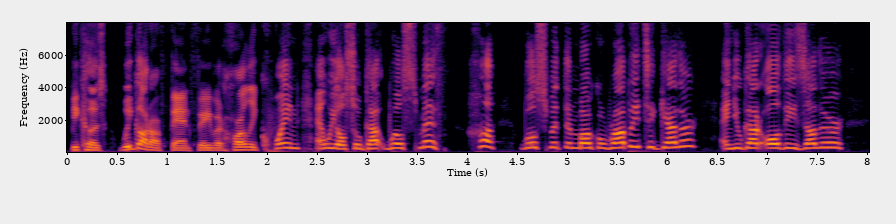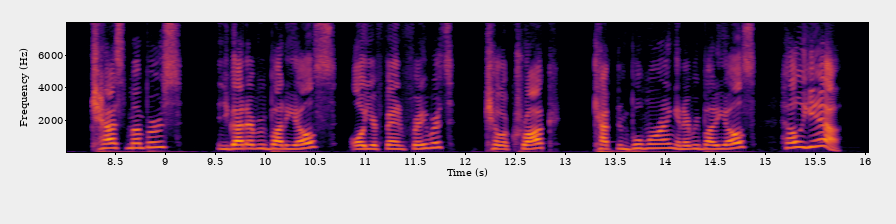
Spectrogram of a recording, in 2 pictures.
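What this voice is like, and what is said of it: High-pitched hyped executive voice. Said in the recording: “my octaves are so high when I'm talking like an executive from Warner Brothers”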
